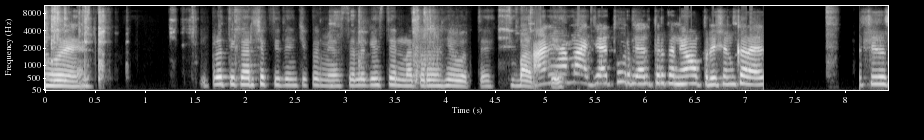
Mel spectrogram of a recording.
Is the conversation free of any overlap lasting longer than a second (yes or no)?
yes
